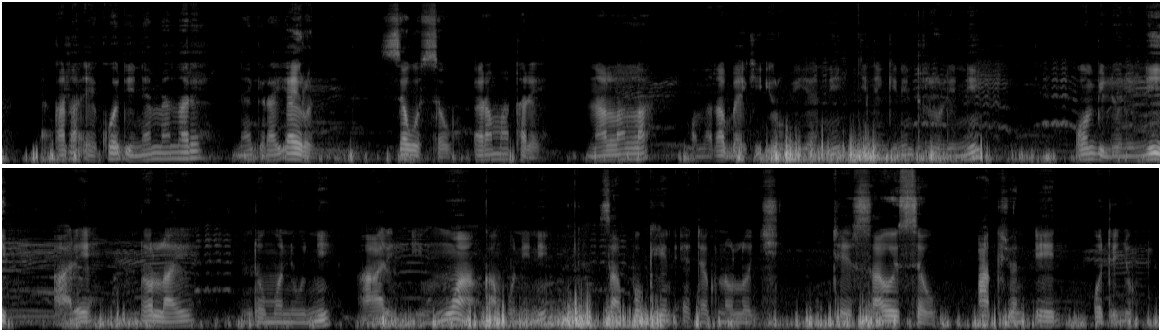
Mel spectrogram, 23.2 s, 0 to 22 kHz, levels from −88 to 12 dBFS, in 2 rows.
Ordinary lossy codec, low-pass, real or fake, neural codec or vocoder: none; none; real; none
